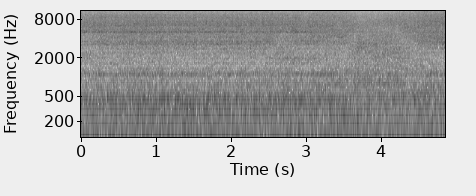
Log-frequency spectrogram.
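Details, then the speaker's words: 1984 Chevy C20 3/4-ton one-owner truck, V8 idling steady and even with no tapping or rattling, though running very rich and smoking slightly; normal idle. "do you hear that man she's curring like a kitten it's quiet there's there's no tapping no rattling no nothing would you listen to that"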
